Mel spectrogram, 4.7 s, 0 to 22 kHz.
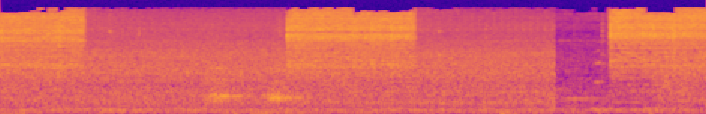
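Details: Fourth session of fractional CO2 laser on the face for acne, after anesthetic cream: steady hiss with high-pitched bursts switching on and off over room noise; described as painful at thin-skinned edges.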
